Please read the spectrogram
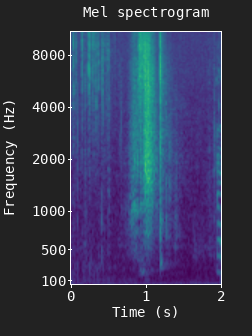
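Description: Horse feed cubes poured out of a plastic scoop: a short rush of pellets about a second in, with a light knock just after.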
